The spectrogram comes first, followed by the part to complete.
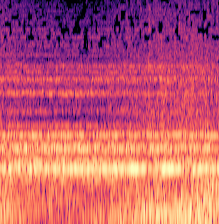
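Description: Choir voices holding one sustained chord, a heavenly-choir music cue in a cartoon soundtrack.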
